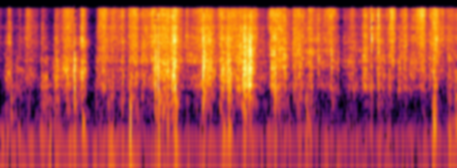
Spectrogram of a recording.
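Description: Cardstock pieces being folded by hand along their score lines: short, irregular crisp paper rustles and scrapes, the loudest few around the middle.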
